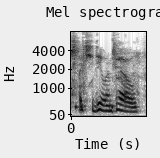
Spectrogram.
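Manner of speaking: normal talking voice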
